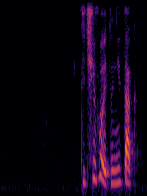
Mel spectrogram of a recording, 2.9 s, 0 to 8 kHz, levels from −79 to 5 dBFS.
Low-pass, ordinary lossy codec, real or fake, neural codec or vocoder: 7.2 kHz; Opus, 16 kbps; fake; vocoder, 22.05 kHz, 80 mel bands, HiFi-GAN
